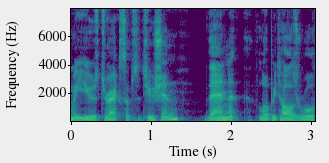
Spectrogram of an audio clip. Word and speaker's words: L'Hôpital: um a function and that shortcut is called l'hopital's rule so you pronounce this l'hopital it's a he is a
